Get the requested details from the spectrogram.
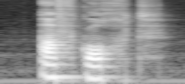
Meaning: singular dependent-clause past indicative of afkopen
- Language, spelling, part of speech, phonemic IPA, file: Dutch, afkocht, verb, /ˈɑf.kɔxt/, Nl-afkocht.ogg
